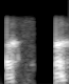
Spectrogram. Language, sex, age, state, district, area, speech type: Kannada, male, 60+, Karnataka, Shimoga, urban, conversation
